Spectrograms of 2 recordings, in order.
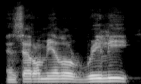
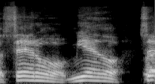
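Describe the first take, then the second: First: Said in the usual way. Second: Mocking catchphrase. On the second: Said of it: "when he kept doing the".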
